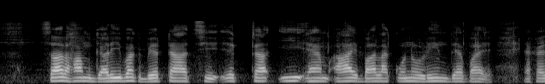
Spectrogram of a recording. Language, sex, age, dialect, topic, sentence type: Maithili, male, 18-24, Southern/Standard, banking, question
